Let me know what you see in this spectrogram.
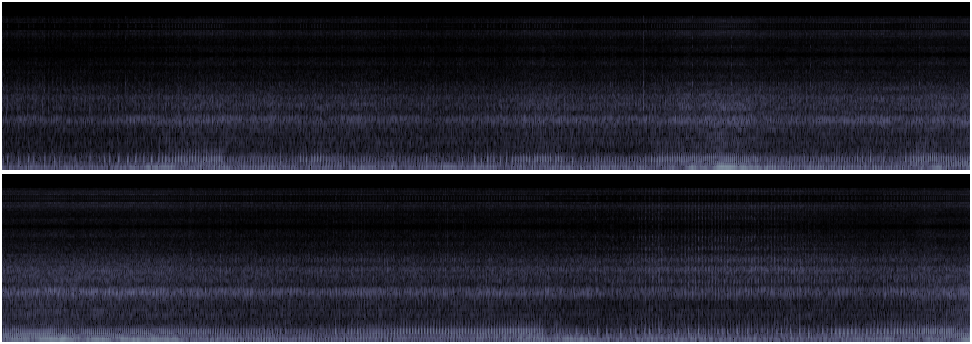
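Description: Off-road motorcycle engine heard from the bike itself, its revs climbing and dropping over and over as it accelerates and eases off along a rough dirt trail.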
